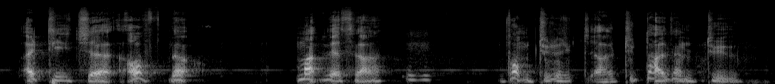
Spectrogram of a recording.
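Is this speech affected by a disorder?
Yes: paraplegia with essential tremor.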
